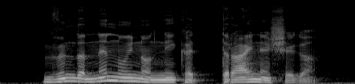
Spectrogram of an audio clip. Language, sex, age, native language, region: Slovenian, male, 18-29, Slovenian, Drava region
